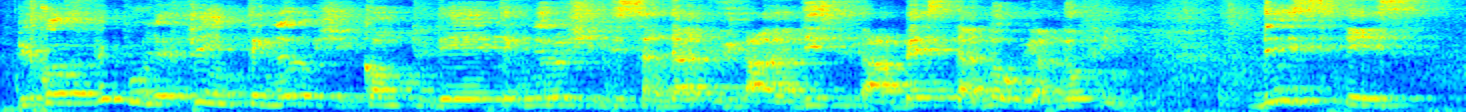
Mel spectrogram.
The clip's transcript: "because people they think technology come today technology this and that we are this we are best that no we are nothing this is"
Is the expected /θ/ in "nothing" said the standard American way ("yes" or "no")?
no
